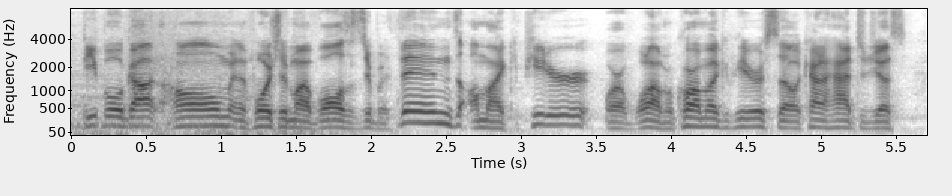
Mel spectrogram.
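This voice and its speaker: Loud, bright-voiced man rambling over gameplay. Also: on the high side, a little hiss or hum. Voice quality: loud, projecting voice. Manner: rambling and frank, swears freely. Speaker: let's play host. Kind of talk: casual gameplay commentary. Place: at home at his computer, thin walls. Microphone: computer recording mic.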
